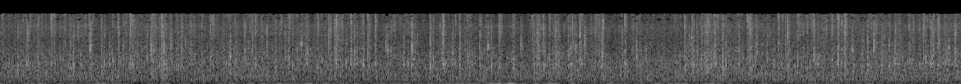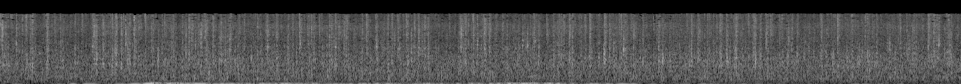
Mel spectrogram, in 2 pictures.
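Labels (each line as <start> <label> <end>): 0.0 Hail hitting surfaces during a hailstorm. 19.2
0.0 Heavy rain falls during a hailstorm. 19.2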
